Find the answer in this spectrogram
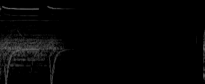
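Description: The closing sound effects of an animated logo intro: two quick blips falling sharply in pitch, about half a second apart, with a high chime ringing out and cutting off within the first second.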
